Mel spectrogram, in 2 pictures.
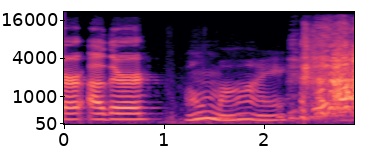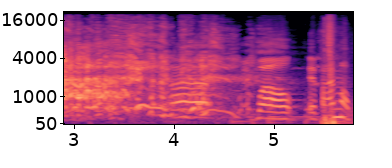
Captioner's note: everyone laughs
